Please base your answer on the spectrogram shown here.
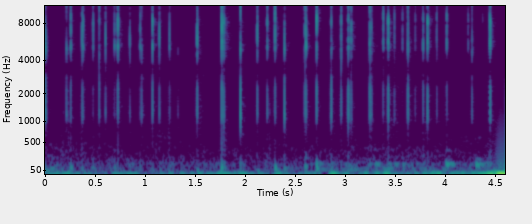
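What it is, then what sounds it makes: Plastic lip gloss tube. Long nails tap and scratch along a small clear plastic lip gloss tube filled with pink gloss, making a rapid run of about thirty short, bright, crisp clicks with very quick decay. A soft low rumble sits underneath, and the level swells near the end.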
